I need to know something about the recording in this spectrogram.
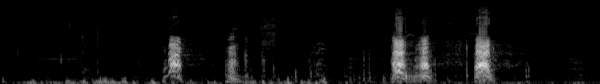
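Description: German Shepherd puppy barking in short, high yappy barks: two spaced barks, then three louder ones in quick succession near the end.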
